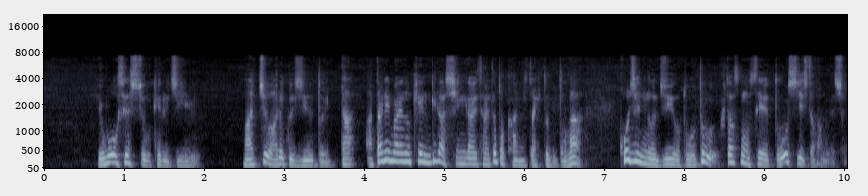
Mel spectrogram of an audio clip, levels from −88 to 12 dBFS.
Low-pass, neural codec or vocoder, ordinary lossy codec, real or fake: 7.2 kHz; codec, 44.1 kHz, 2.6 kbps, SNAC; none; fake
